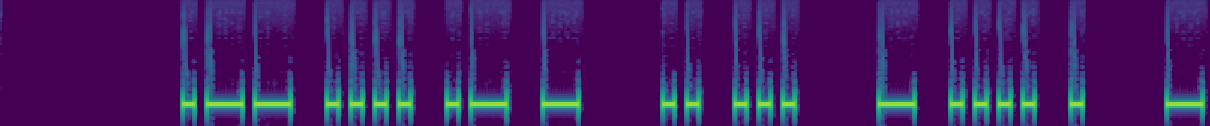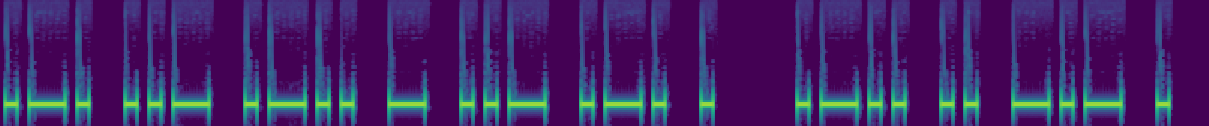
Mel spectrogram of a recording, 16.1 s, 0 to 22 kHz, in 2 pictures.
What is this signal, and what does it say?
Morse code, heard as a keyed tone, about 15 wpm, 700 Hz. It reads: WHAT IS THE CULTURE LIKE
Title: Sentences from Top 1000 Words - Review Part 6 - 15wpm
